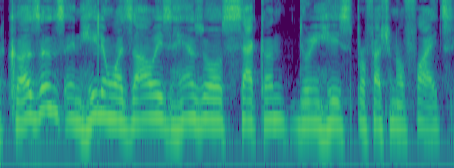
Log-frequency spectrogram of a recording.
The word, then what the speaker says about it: Renzo: was to train with Henzo. We say Henzo's Renzo, but in Portuguese we pronounce like an H. The R in the beginning is like an H.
